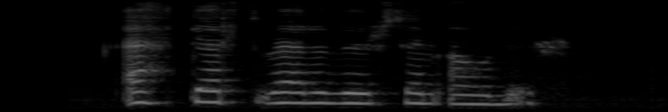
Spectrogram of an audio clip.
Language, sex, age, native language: Icelandic, female, 7, Icelandic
